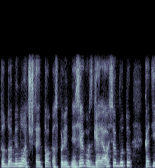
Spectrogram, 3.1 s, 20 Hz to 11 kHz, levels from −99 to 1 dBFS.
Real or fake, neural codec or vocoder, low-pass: real; none; 7.2 kHz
